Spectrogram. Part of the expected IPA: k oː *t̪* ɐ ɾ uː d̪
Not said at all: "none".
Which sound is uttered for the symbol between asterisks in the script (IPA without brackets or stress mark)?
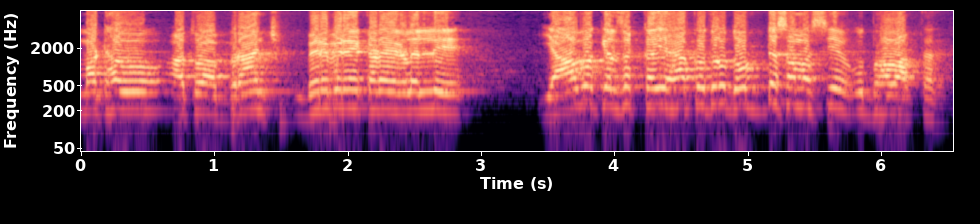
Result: d̪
